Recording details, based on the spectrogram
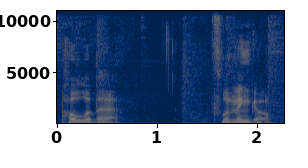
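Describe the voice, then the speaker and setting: A man's voice: medium pitch, lively intonation, unhurried, warm tone. A man narrating a scripted video, reading out items one by one. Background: background music.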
